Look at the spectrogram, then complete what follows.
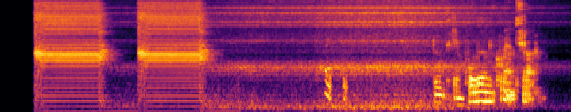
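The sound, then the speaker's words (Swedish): Two loud, harsh electronic buzzer blasts from a pressed button, each about a second long with a short gap between, followed by murmuring voices and light background chatter. “Så, så, låt, så, låter det när vi quenchar.”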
